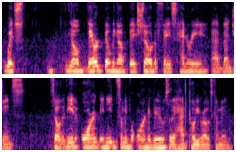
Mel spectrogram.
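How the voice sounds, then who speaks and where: Guy cohosting a podcast, jokey, laughs a lot, middle pitch, bit of faint hiss. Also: moderate pace, low-quality recording. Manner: jokey, laughs often, bursts of excitement. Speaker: podcast co-host. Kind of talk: casual chat.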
